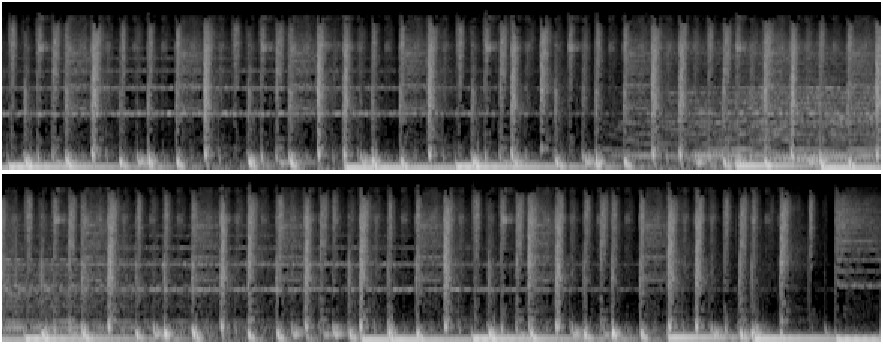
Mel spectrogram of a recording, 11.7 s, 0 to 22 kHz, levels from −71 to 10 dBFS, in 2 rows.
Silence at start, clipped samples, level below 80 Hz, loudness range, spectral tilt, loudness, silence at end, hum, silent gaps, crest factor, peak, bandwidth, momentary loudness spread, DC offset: 0 s; under 0.1%; -20 dBFS; 1 LU; -3.5 dB/octave; -18 LUFS; 0 s; none; none; 16 dB; 0 dBFS; 16.5 kHz; 4 LU; under 0.1%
